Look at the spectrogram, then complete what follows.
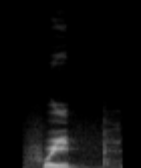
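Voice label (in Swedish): "skitt", Scanian dialect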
